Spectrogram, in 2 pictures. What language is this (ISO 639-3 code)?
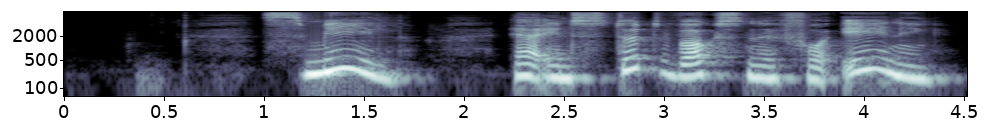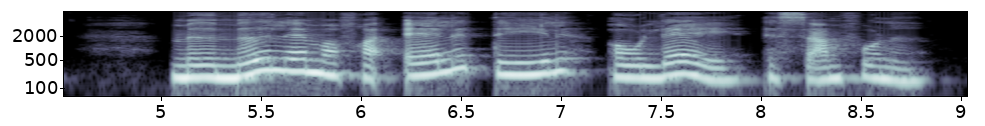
dan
